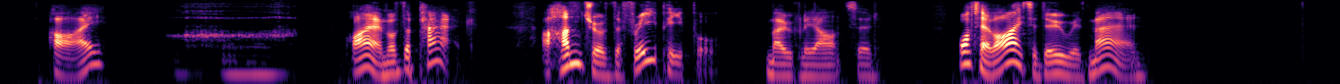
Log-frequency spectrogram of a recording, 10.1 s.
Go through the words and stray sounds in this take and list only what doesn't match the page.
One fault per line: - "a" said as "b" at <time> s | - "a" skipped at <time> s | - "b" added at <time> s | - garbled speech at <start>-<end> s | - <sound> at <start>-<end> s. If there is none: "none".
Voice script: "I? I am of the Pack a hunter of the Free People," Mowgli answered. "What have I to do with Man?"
- throat clearing at 1.2-2.2 s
